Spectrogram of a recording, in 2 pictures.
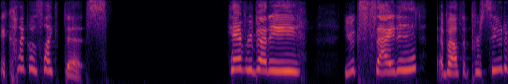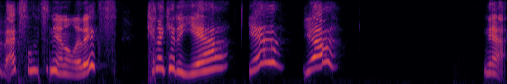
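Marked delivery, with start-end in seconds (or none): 2.3-10.1 jazzed-up, peppy cheerleader-style rallying cheer. Speaker acts out hyping up everybody about analytics, peppy cheerleader hype. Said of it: "I was a cheerleader... I get really jazzed about it".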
